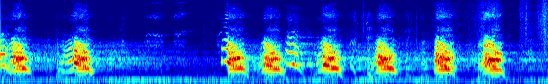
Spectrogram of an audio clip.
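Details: Treeing Walker Coonhound on a squirrel hunt, barking loud and ringing: two barks, a pause of over a second, then six more in a steady run about every half second, with faint background hum.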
